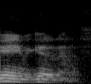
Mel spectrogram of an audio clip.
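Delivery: put-on sarcastic teasing voice. Retelling how a fellow player teases a showy shot: imitating Nate's sarcastic jab. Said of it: "say it in a sarcastic way because he's joking".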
